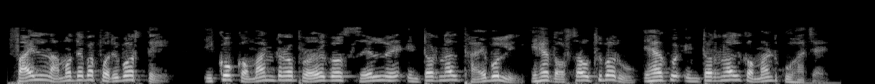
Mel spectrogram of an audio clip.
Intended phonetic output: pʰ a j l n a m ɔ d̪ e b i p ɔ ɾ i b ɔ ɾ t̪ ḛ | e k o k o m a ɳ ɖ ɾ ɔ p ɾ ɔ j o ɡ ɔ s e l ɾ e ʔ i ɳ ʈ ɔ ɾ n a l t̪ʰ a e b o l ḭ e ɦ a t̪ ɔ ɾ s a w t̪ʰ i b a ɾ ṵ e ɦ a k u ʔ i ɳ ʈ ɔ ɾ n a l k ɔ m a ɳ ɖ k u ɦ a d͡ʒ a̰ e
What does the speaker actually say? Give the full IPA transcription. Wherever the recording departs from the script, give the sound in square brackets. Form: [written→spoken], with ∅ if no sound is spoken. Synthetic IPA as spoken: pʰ a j l n a m ɔ d̪ e b [i→a] p ɔ ɾ i b ɔ ɾ t̪ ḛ | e k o k [o→ɔ] m a ɳ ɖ ɾ ɔ p ɾ ɔ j o ɡ ɔ s e l ɾ e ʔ i ɳ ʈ ɔ ɾ n a l t̪ʰ a e b o l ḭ e ɦ a [t̪→d̪] ɔ ɾ s a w t̪ʰ i b a ɾ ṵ e ɦ a k u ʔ i ɳ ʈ ɔ ɾ n a l k ɔ m a ɳ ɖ k u ɦ a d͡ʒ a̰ e

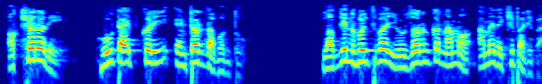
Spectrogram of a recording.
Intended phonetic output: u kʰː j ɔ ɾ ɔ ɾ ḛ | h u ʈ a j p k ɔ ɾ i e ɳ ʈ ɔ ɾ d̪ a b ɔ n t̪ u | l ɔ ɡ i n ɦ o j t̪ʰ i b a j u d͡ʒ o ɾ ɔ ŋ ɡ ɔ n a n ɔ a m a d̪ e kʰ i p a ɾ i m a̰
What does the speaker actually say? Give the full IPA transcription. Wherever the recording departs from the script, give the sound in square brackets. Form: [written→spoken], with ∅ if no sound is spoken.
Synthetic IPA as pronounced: [u→ɔ] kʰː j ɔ ɾ ɔ ɾ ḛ | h u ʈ a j p k ɔ ɾ i e ɳ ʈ ɔ ɾ d̪ a b ɔ n t̪ u | l ɔ ɡ i n ɦ o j t̪ʰ i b a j u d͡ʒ [o→ɔ] ɾ ɔ ŋ [ɡ→k] ɔ n a [n→m] ɔ a m [a→e] d̪ e kʰ i p a ɾ i [m→b] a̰

